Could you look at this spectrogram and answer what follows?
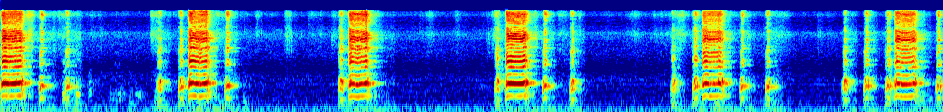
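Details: Hen cackling after laying an egg: loud, harsh, broken bursts of clucks, each burst a rapid cluster of rough notes repeated about every one and a half to two seconds, with quiet gaps between.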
